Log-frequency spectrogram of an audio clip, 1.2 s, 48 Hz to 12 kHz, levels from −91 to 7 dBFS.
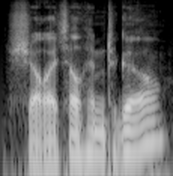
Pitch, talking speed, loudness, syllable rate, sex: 95 Hz, 310 wpm, -17 LUFS, 5.8 syllables/s, male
